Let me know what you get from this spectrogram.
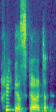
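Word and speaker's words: Kriegeskorte: How do you pronounce it? Oh, okay, I wasn't too far off. Kriegeskorta.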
